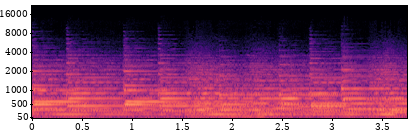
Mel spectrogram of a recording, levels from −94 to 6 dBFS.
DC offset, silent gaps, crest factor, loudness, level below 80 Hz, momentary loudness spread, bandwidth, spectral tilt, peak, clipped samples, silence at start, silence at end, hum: under 0.1%; none; 12 dB; -23 LUFS; -42 dBFS; 2 LU; 7 kHz; -8.5 dB/octave; -10 dBFS; under 0.1%; 0 s; 0 s; none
